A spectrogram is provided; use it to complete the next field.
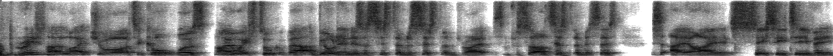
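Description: Fairly quick speech in a British accent, with ordinary pitch variation and hardly any pauses. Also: man, high pitch for a man. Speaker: podcast co-host. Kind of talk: casual interview conversation.

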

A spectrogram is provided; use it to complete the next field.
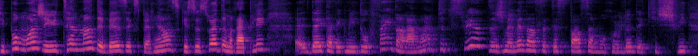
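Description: A woman's fairly high voice in a Quebec accent, at a moderate pace with ordinary pitch variation. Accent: Québécois French. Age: 40s. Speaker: author and entrepreneur. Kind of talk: casual interview.

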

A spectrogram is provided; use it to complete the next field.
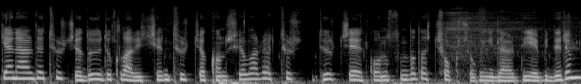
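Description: A woman with a fairly high pitch talks at a moderate pace, her intonation lively. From Turkey. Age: 30s. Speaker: home cook with food page. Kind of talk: interview. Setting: studio.

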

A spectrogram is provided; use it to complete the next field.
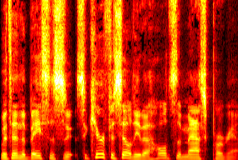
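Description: An unremarkable speaking voice from a man with an American accent, fairly high in pitch, at a fairly quick pace. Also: dry, close sound with no echo. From US South. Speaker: podcast host. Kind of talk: reading aloud; casual chat. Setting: video call.

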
